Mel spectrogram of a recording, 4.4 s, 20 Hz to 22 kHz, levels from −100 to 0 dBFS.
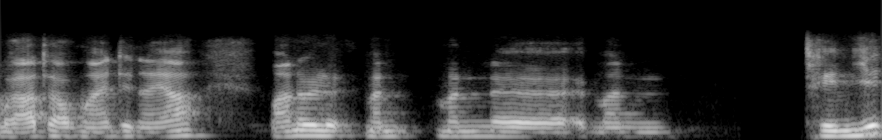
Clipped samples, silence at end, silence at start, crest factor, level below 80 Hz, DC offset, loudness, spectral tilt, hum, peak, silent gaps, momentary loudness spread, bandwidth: under 0.1%; 0 s; 0 s; 20 dB; -76 dBFS; under 0.1%; -26 LUFS; -7 dB/octave; none; -6 dBFS; 3.70-4.00 s; 15 LU; 7.6 kHz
